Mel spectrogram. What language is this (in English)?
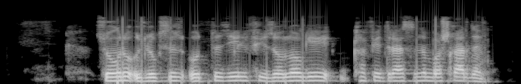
Uzbek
